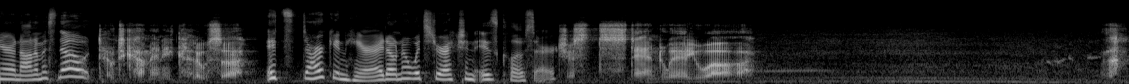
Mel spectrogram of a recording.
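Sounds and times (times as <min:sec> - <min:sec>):
speech: 0:00.0 - 0:07.6
car engine rumbling in a parking garage after dark: 0:05.6 - 0:11.2
car tires squealing: 0:06.1 - 0:11.2.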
